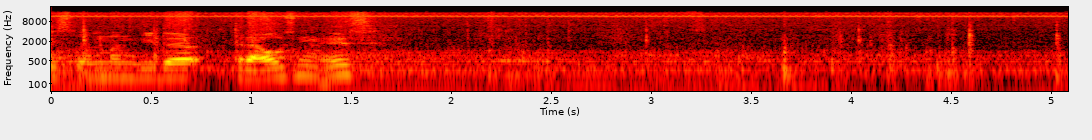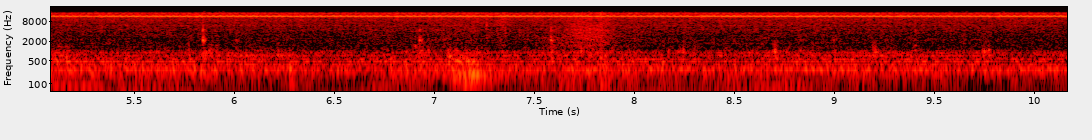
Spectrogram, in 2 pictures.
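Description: Tyres rumble over a rough cobbled road.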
